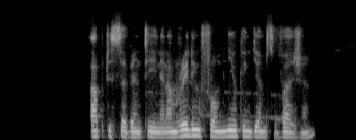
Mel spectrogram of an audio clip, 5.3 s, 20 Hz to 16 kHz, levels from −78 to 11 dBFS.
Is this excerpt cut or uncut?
uncut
